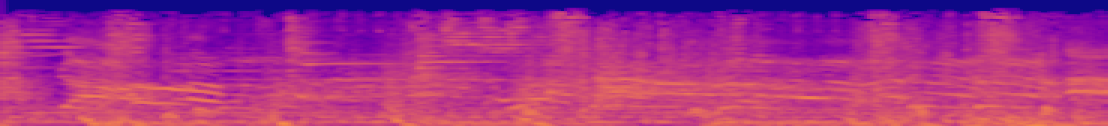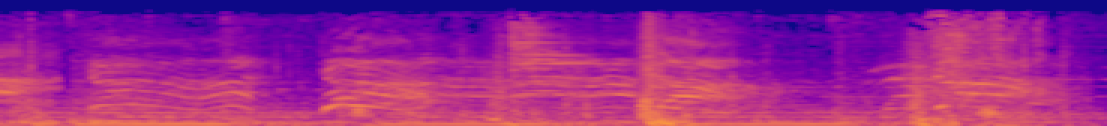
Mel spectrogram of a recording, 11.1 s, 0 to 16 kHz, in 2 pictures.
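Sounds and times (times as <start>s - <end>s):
men grunting and shouting: 0.0s - 10.9s
glass breaking: 1.4s - 2.7s.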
